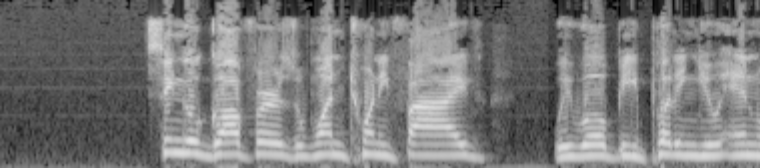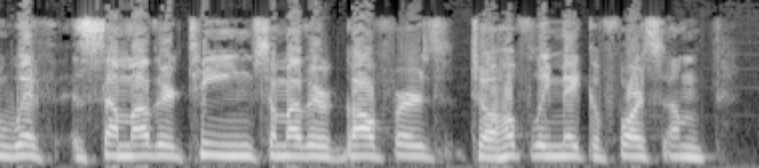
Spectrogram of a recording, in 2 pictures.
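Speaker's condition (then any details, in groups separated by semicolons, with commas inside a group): No condition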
